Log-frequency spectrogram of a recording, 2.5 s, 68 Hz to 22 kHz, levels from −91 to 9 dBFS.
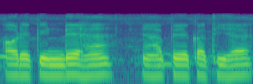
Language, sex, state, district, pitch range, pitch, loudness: Hindi, male, Bihar, Sitamarhi, 130-135 Hz, 130 Hz, -14 LUFS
